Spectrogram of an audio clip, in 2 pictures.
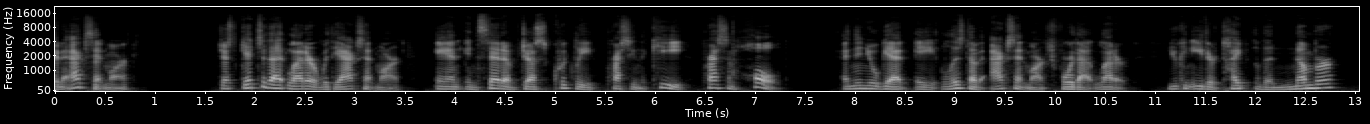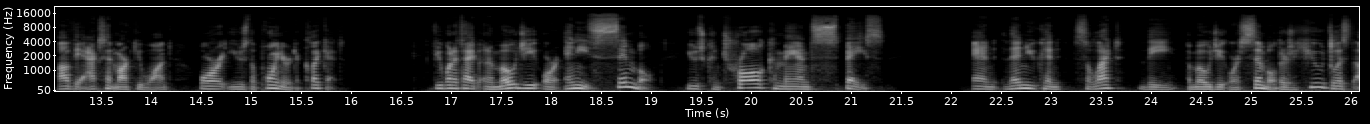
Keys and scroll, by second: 0.4-1.7 typing, 6.6 e, 15.7 2, 20.8 ctrl+super+space.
